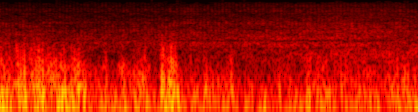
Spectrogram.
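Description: Steady wind rush on a phone's microphone from riding a bicycle in slow town traffic, with car engines and road noise underneath.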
